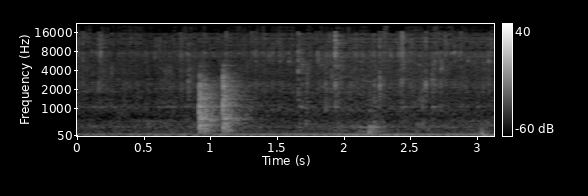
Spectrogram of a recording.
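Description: Boiled eggs roast in a pan with chili powder and salt for a Kerala egg roast, giving a soft, steady sizzle with a few louder crackles and pops.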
